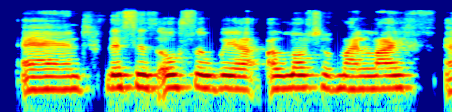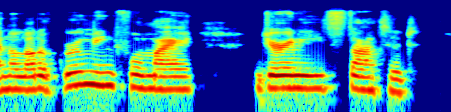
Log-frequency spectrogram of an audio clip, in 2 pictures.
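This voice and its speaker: A woman's fairly low, flat monotone in a Samoan accent, at a fairly slow pace. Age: 30s. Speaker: IT team leader and church youth leader. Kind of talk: presentation. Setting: video call. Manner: halting.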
